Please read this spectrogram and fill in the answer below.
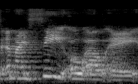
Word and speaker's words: Nikola: So it's Nicola instead of Nik. So you actually spelled Nikola like Nikola Tesla. So just so you know. And if you ever really have a problem remembering how to pronounce my name, just think of Nikola Tesla. Because we both pronounce it the same way.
